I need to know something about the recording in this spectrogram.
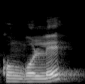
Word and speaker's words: Congolais: Congolais, we pronounce it as Congolais.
